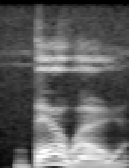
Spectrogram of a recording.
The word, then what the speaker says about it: borrow: Borrow. The first O is open.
